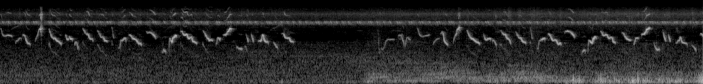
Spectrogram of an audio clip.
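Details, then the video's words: Yellow-bellied songbird kept as a song tutor for contest birds. Rapid high chirps and short slurred whistles tumble in quick, irregular runs, with a steady high insect-like hiss and a low rumble of background noise. "MASTERAN KECIAL KUNING MENJADI JUARA KICAU"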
